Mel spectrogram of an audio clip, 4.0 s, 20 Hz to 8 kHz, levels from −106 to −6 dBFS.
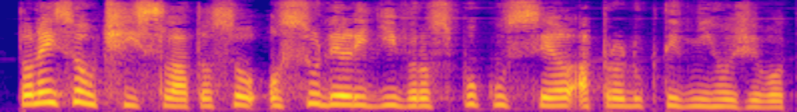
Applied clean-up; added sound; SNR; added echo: neural mask model DeepFilterNet 3.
